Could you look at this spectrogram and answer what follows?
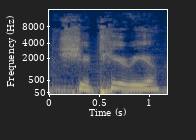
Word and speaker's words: Shateria: in the wrong relationship shateria that rhymes with cafeteria and yes where we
